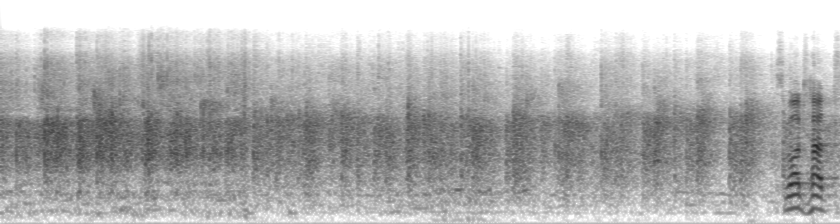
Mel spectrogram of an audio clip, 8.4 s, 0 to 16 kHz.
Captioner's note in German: Beifall bei dem BÜNDNIS 90/DIE GRÜNEN und der CDU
